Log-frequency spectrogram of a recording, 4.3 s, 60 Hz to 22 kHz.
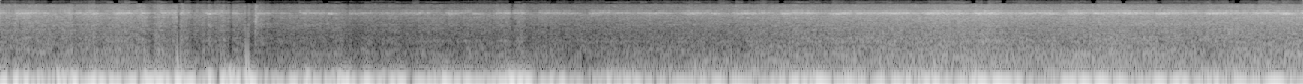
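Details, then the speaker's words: Truck with P0300 code and also a leaking exhaust manifold donut gasket; deep lumpy idle with skipping exhaust thumps, misfire confirmed by coil tester showing one ignition coil not firing. "and it's got a massive misfire so let uh let me show you [Music] hear that she sounds like [ __ ] boys"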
